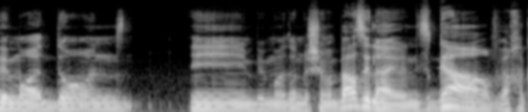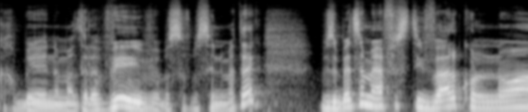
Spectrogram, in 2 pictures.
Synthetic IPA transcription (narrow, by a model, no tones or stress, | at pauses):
bemoadon | ebemoado̞nbeʃemabaʁzilajnis̬ɡaʁveaχaʁkaχbenamalt̪elavivebaso̞fbesinemat̪ek | vezebe̞et͡sehajafestivalkolnoa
